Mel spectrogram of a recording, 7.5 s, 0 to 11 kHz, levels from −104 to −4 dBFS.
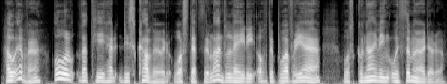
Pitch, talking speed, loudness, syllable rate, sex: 130 Hz, 145 wpm, -18 LUFS, 4.6 syllables/s, male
